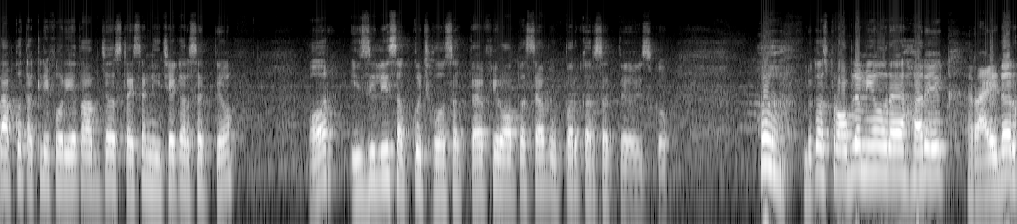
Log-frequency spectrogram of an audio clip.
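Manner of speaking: muffled through face cloth; speaking inside a helmet. Real, not acted. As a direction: voice behind visor. Seen 2: Helmet on throughout; balaclava covers mouth until pulled down around 4.7.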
